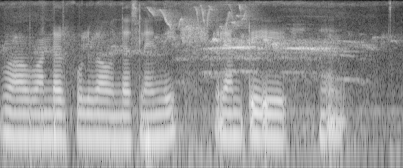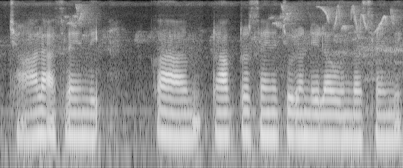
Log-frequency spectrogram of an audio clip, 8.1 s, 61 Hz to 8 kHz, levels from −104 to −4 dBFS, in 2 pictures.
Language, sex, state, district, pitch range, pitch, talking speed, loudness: Telugu, female, Telangana, Karimnagar, 110-150 Hz, 145 Hz, 90 wpm, -20 LUFS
